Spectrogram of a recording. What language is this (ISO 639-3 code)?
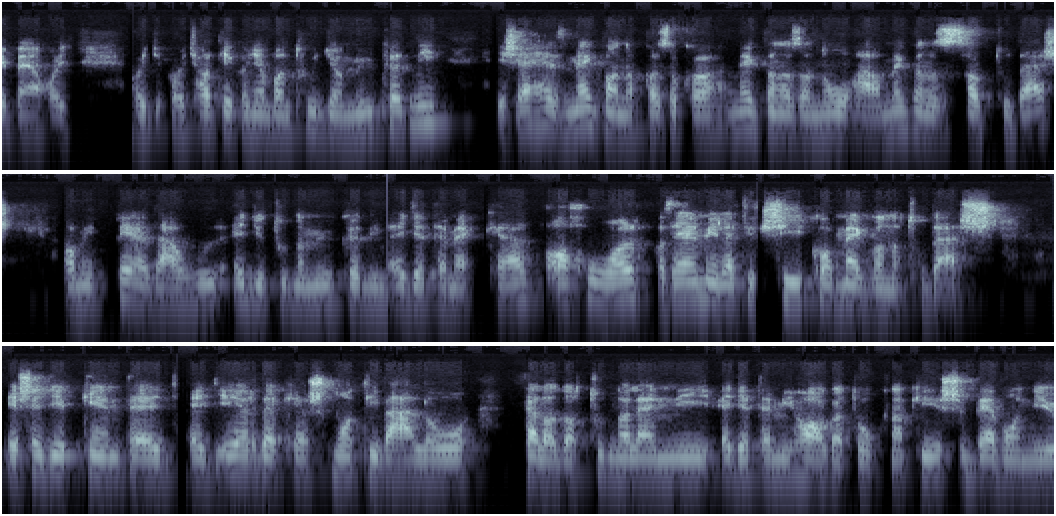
hun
